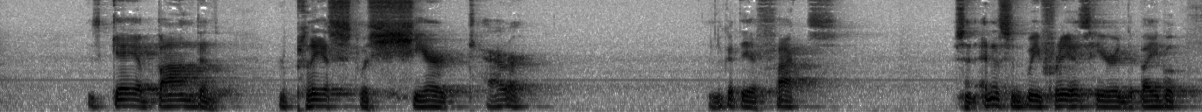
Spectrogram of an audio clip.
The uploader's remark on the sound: Recorded at Ballymacashon - so apologies for the echo!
